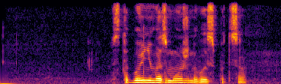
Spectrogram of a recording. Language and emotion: Russian, neutral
